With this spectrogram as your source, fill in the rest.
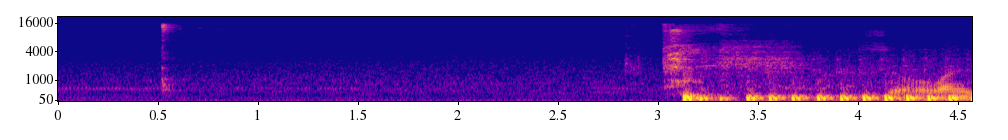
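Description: A custom Honda 150 bobber motorcycle starts up after a faint click and settles into a loud, close, steady idle with a fast, even exhaust pulse.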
